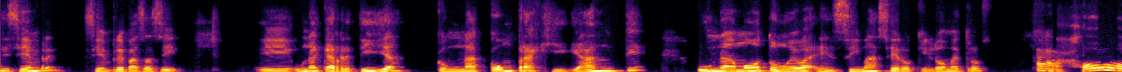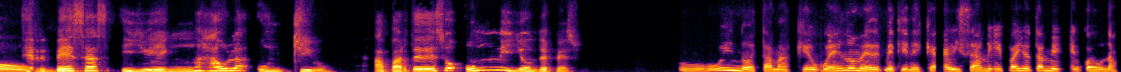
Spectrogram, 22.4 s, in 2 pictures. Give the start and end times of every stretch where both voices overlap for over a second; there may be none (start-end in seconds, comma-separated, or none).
none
